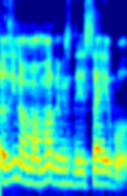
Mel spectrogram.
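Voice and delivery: ordinary talk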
